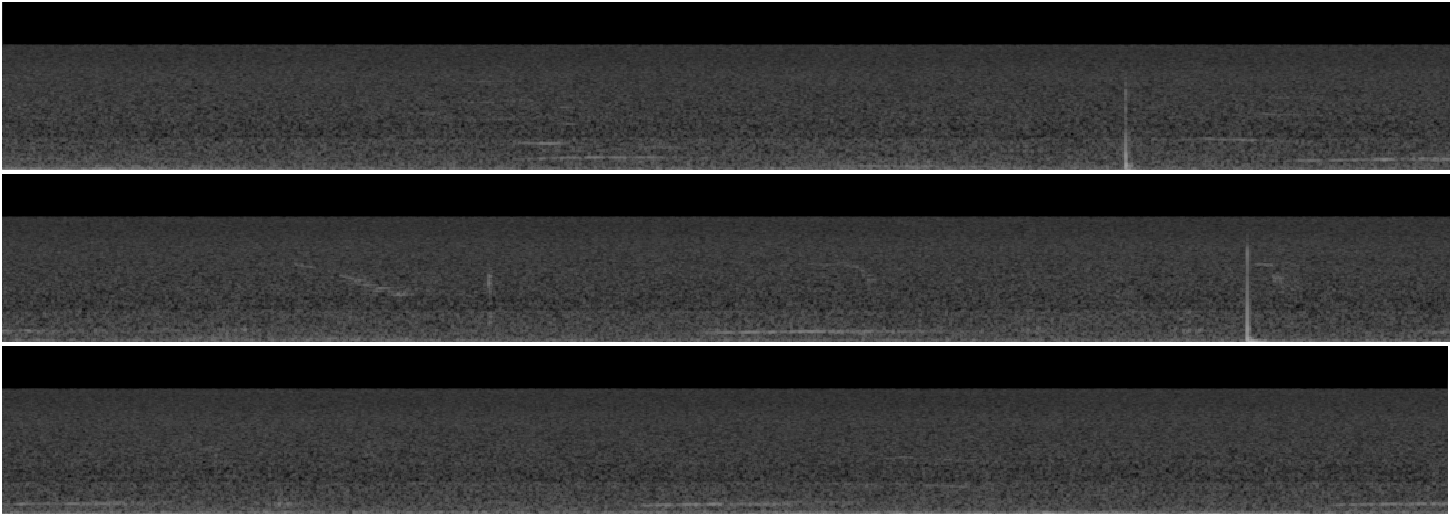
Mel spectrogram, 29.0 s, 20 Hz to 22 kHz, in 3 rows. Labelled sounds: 11.9	12.4	humpback whale, 1.1 to 1.9 kHz

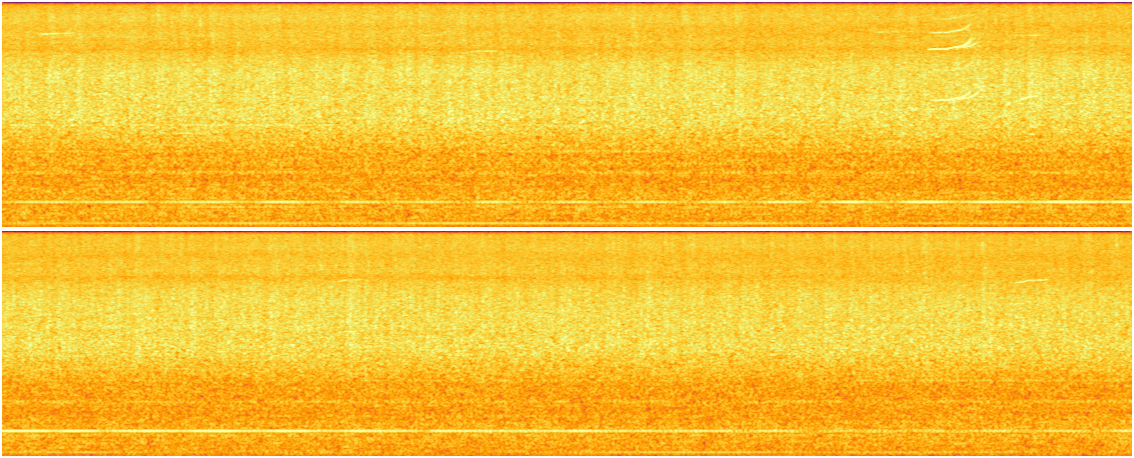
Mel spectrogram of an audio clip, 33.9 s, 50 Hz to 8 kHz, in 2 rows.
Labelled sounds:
13.8	14.7	killer whale, 2.2 to 6.6 kHz
32.1	32.6	killer whale, 3.9 to 5.1 kHz

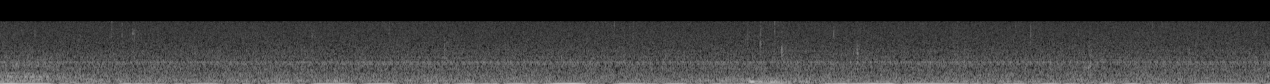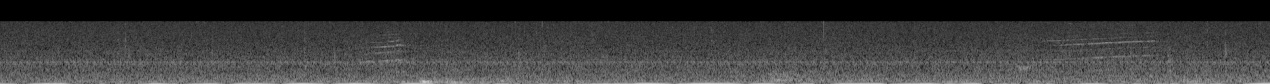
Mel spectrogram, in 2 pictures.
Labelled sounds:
16.2	17.0	killer whale, Bigg's (transient), AT1 transient, 0.95 to 4.8 kHz
22.7	24.4	killer whale, Bigg's (transient), AT1 transient, 1.1 to 4.5 kHz

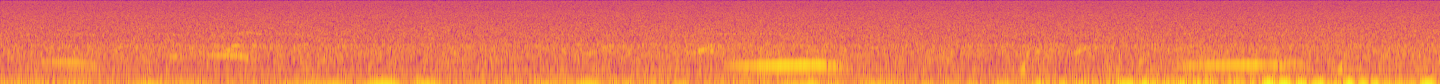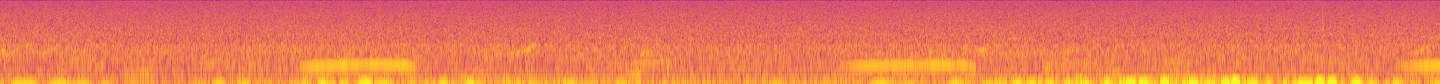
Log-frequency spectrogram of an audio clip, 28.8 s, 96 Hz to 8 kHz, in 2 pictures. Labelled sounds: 2.4	2.6	humpback whale, 1.3 to 1.5 kHz

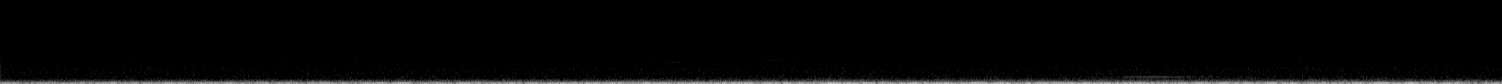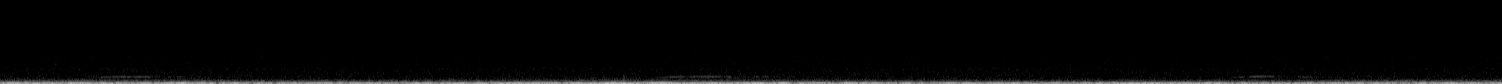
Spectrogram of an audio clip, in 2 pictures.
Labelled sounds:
6.5	6.8	humpback whale, 0.99 to 1.1 kHz
7.5	7.8	humpback whale, 1.1 to 1.2 kHz

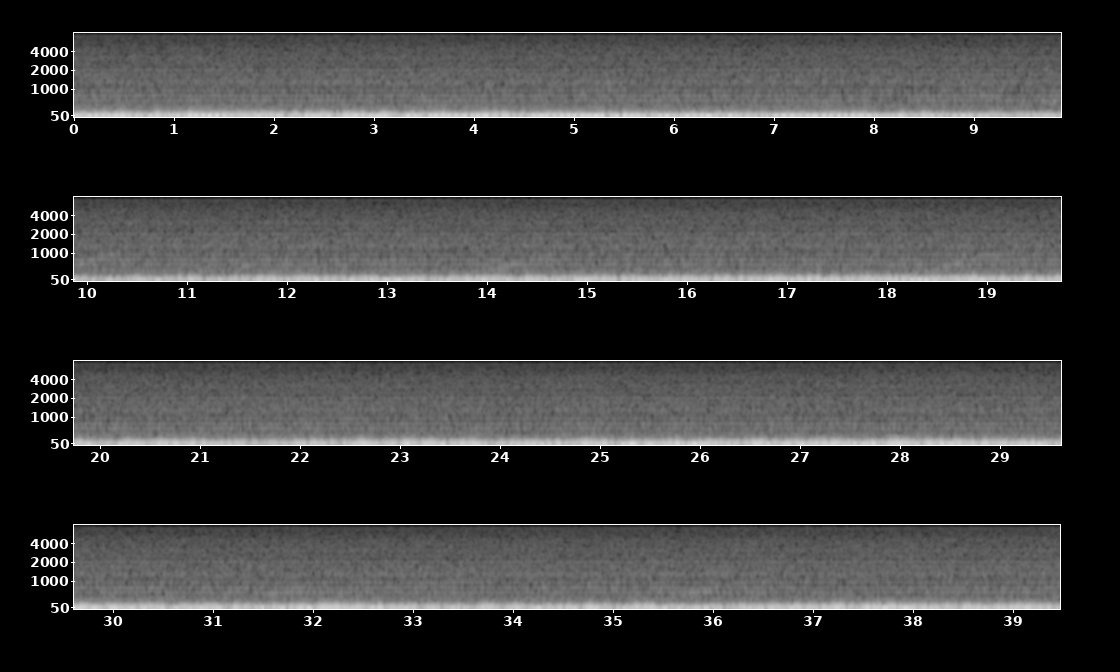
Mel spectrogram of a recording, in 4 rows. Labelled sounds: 18.9	19.2	humpback whale, 0.86 to 0.99 kHz

